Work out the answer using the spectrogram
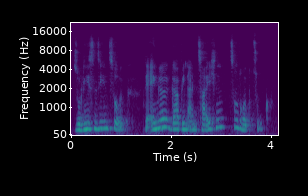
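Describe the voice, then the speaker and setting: A woman reading a Christmas storybook aloud in a calm, measured storytelling manner. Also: a little high, vocal fry.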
